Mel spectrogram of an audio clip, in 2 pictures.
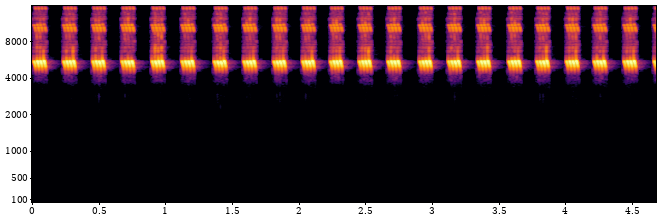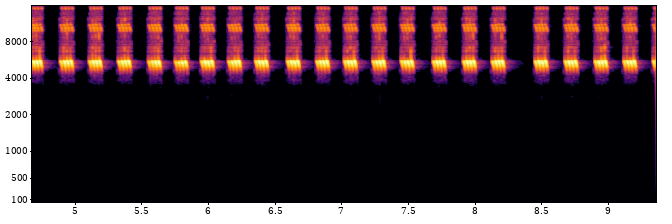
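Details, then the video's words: Long unbroken run of cricket chirps, high and piercing, pulsing at a steady rate near four per second with a faint upper band, nothing else audible. "Cricket Chirping Sounds"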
